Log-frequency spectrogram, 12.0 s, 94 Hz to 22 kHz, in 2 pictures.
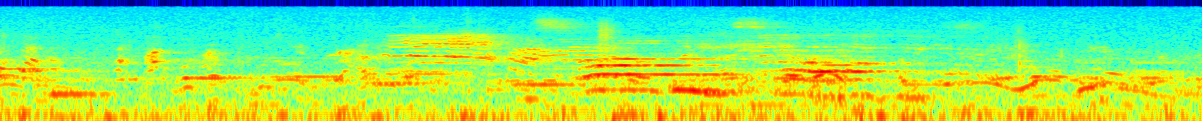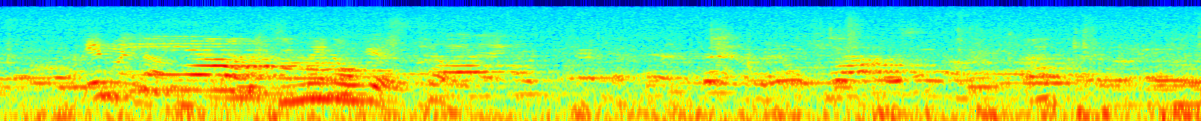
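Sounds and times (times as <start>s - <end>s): people talking nearby: 0.0s - 12.0s
wavering bleat-like call: 1.9s - 2.9s.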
